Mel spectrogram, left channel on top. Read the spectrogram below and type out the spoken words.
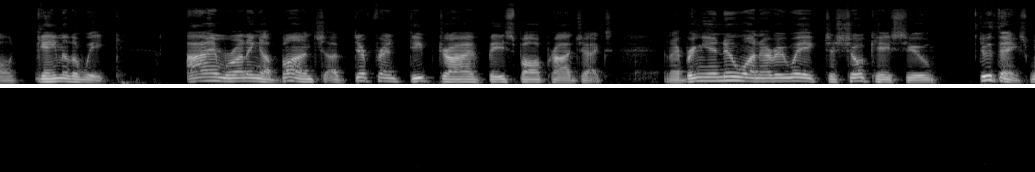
Game of the Week. I'm running a bunch of different deep drive baseball projects, and I bring you a new one every week to showcase you two things.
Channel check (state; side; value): silent; right; 60 dB below the other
